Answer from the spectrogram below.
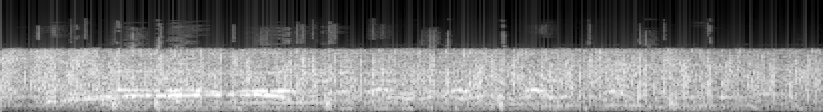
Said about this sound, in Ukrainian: Німці завжди зустрічають Віталія та Володимира Кличків під гучні аплодисменти та вітання. Не стало винятком і ток-шоу Йоганнеса Кернера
